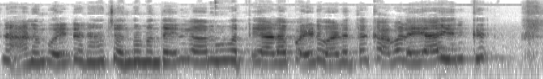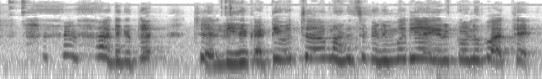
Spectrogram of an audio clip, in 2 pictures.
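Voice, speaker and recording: Guy playing an old sick dad, husky and high, soft and begging. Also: heavily acted. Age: older. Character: ailing elderly father, frail, gentle, worried for son. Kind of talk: Tamil village web drama acting.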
